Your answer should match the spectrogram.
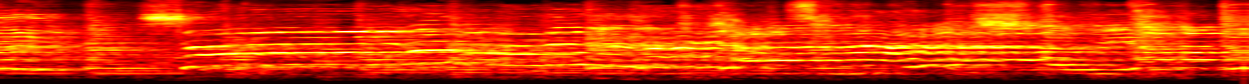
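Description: A band performing a song live, with singing over strummed acoustic guitars.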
